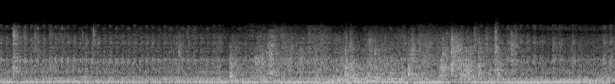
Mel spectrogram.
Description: komatsu PC210-8 Abnormal Sound from Engine and heavy white smoke due to Injector failure..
